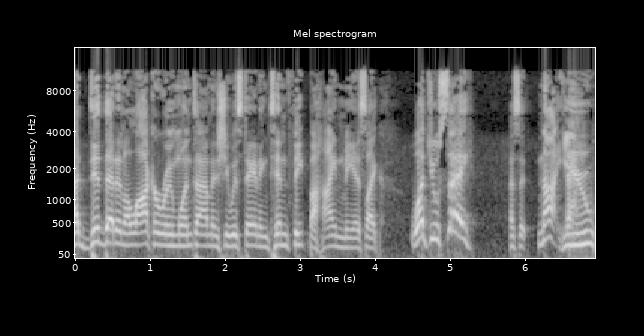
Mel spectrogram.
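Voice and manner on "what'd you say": put-on very high, strong Brooklyn accent. Act out a woman who overheard a remark in a locker room, straight-out-of-brooklyn accent. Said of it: "straight out of Brooklyn accent came".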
